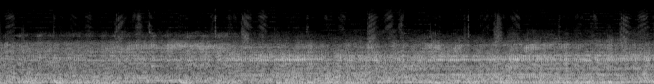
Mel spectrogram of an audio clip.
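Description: Steady riding noise from a moving motorcycle, with wind rumbling on the camera microphone, under background music.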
